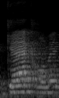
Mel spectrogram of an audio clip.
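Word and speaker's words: געקומען: are holding it, and even though you wouldn't normally say gekommen, gekommen, if you are sustaining it, I give you permission to differentiate it from German. Gekommen. Gekommen. Yeah, because it's not German. It's Yiddish, so it's going to be more open.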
